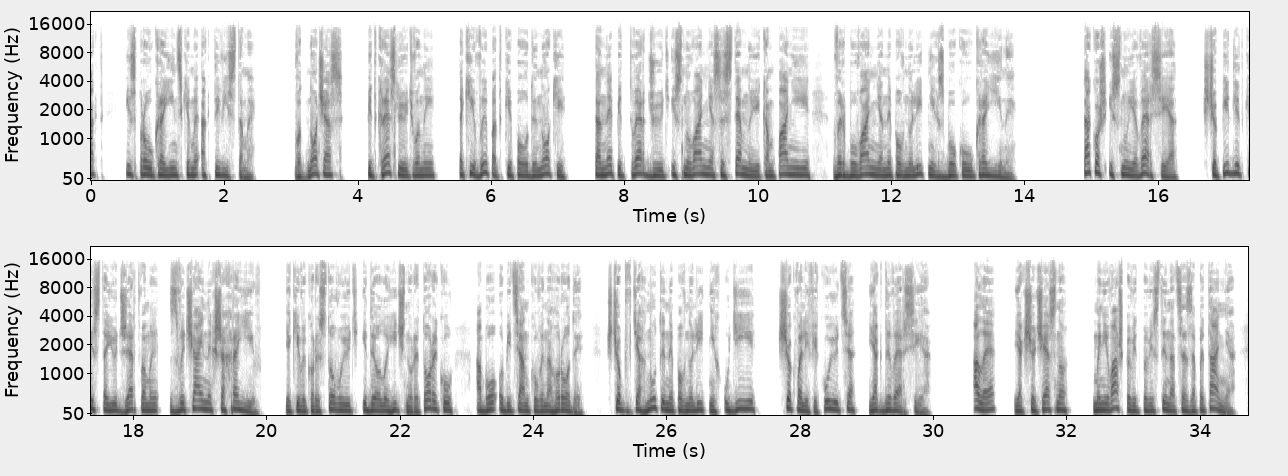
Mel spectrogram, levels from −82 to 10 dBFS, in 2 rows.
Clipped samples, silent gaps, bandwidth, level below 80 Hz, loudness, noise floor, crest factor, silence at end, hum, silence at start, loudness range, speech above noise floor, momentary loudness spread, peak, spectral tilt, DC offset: under 0.1%; 14.63-14.67 s; 16 kHz; -50 dBFS; -25 LUFS; under -90 dBFS; 16 dB; 0.2 s; none; 0 s; 2 LU; over 66 dB; 7 LU; -8 dBFS; -5.5 dB/octave; under 0.1%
